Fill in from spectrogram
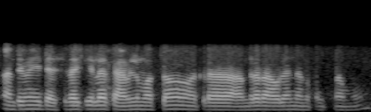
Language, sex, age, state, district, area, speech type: Telugu, male, 60+, Andhra Pradesh, Kakinada, rural, conversation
